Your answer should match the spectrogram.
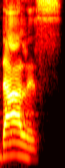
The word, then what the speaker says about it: Andales: How might sound like the emphasis might be on another syllable. Andales.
